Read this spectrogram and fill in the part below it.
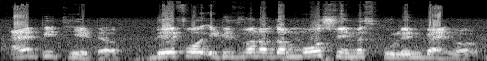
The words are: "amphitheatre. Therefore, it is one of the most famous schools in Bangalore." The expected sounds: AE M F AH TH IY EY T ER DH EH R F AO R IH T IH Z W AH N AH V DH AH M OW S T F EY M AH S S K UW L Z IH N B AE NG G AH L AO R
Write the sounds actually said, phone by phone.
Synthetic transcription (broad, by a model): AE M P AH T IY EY T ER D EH R F AO R IH T IH Z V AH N AH V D AH M OW S T F EY M AH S S K UW L IH N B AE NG G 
